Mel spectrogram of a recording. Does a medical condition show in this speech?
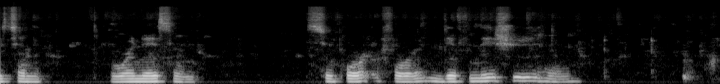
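Yes: ALS.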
